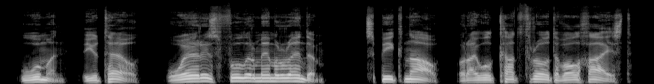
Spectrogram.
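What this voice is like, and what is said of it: Thick Eastern European accent. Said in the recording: “a voice speaks in a thick Eastern European accent”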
